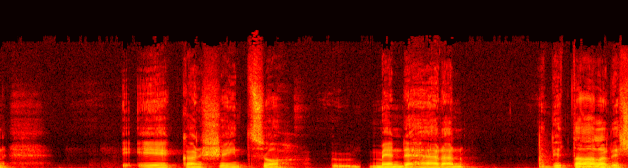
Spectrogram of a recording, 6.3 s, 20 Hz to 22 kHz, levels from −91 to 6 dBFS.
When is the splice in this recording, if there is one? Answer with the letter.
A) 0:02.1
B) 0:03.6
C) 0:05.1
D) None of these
B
